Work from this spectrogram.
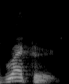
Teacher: here's a good example yes this word is a noun and if I say the first syllable stronger than the second syllable I make it a noun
